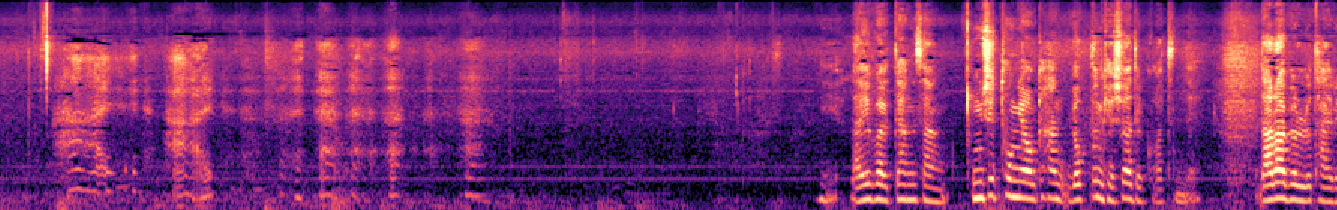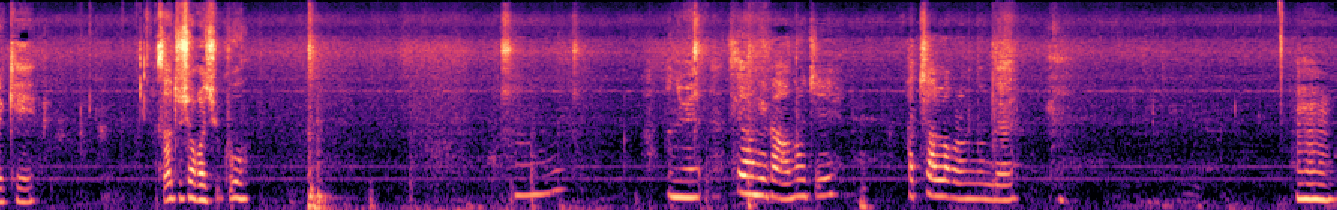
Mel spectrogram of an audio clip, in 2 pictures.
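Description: A young woman talks calmly and cheerfully, close to a phone's microphone.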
